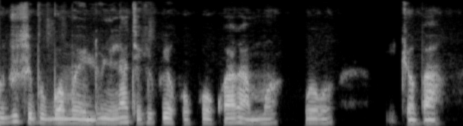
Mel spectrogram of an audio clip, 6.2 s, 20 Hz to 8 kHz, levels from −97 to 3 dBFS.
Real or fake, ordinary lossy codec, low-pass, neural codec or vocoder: real; none; none; none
